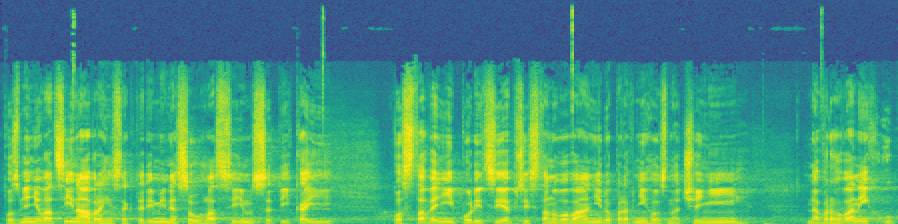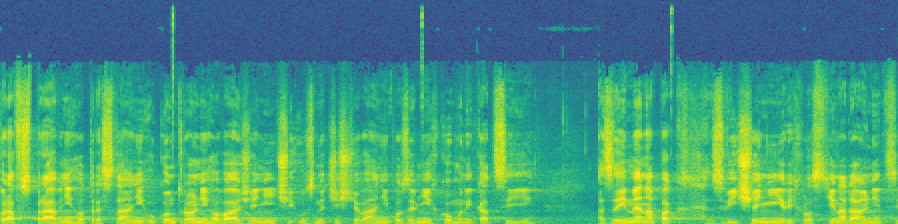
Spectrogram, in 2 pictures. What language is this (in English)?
Czech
